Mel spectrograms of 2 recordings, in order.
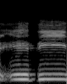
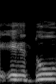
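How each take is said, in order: First: इहदी ending in a long "ee"; wrong verb ending. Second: इहदू ending in a long "oo"; correct plural ending. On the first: Teacher showing students the form to avoid, wrong ending. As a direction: say इहदी with a drawn-out final ee. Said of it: "नहीं पढ़ना बल्कि इहदू पढ़ना है". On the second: Teacher showing students the form to read, correct ending. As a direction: say इहदू with a drawn-out final oo. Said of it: "बल्कि इहदू पढ़ना है". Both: Shown as a demonstration.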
